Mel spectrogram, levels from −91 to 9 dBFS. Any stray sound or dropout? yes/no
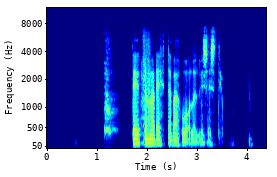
yes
